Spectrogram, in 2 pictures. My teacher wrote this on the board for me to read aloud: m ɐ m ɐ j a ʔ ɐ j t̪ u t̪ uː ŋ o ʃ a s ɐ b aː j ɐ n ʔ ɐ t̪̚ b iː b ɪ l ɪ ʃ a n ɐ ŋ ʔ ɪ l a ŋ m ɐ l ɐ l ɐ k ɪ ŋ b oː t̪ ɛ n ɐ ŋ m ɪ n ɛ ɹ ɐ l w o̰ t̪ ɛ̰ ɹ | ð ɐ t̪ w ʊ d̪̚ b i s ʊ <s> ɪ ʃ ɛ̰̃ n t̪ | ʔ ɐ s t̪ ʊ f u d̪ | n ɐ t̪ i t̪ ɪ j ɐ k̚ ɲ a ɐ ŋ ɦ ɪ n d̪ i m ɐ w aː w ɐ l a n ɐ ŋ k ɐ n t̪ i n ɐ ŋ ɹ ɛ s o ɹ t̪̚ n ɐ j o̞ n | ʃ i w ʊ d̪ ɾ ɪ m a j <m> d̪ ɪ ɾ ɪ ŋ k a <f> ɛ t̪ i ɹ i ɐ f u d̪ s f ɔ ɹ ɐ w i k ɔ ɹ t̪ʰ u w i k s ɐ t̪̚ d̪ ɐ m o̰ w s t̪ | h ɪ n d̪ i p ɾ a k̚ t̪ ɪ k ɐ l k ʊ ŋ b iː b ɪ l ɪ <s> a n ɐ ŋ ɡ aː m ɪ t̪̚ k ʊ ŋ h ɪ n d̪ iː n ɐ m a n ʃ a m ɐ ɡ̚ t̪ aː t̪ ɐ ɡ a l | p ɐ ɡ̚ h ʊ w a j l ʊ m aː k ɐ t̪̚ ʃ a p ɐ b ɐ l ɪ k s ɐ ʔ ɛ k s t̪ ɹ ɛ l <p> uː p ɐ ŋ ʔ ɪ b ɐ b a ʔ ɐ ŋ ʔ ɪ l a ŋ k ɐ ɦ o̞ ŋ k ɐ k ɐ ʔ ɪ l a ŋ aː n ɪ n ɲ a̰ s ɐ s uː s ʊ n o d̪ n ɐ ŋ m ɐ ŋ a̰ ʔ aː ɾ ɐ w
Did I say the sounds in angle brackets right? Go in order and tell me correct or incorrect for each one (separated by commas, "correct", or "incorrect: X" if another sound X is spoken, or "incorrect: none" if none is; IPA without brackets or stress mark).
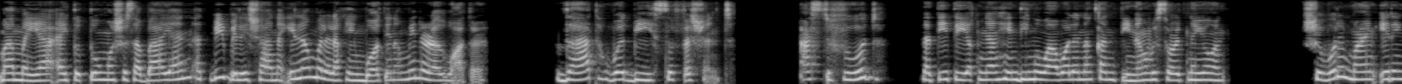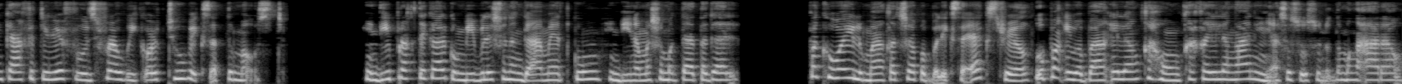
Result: incorrect: f, incorrect: n, correct, incorrect: ʃ, incorrect: ʔ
